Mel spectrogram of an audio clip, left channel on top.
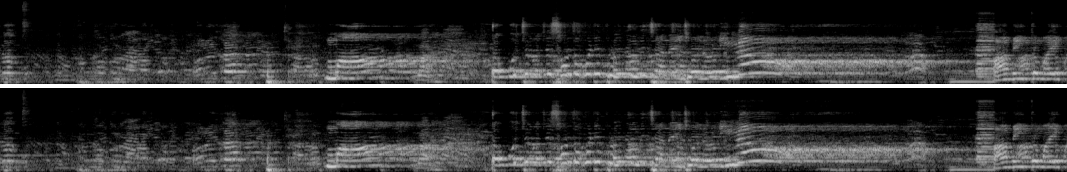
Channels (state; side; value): normal; both; correlation 0.34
